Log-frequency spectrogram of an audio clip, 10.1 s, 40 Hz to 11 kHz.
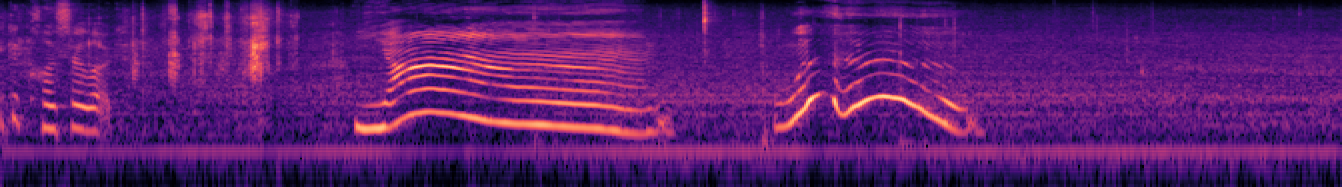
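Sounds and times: scraping rustling noises: 0.0s - 2.4s
faint electrical hum: 0.0s - 10.0s.

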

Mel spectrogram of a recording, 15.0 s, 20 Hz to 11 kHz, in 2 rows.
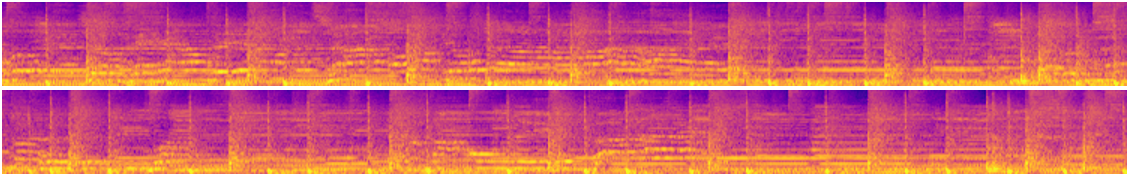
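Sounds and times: bass drum and snare strokes: 0.0s - 15.0s
live rock band playing: 0.0s - 15.0s.

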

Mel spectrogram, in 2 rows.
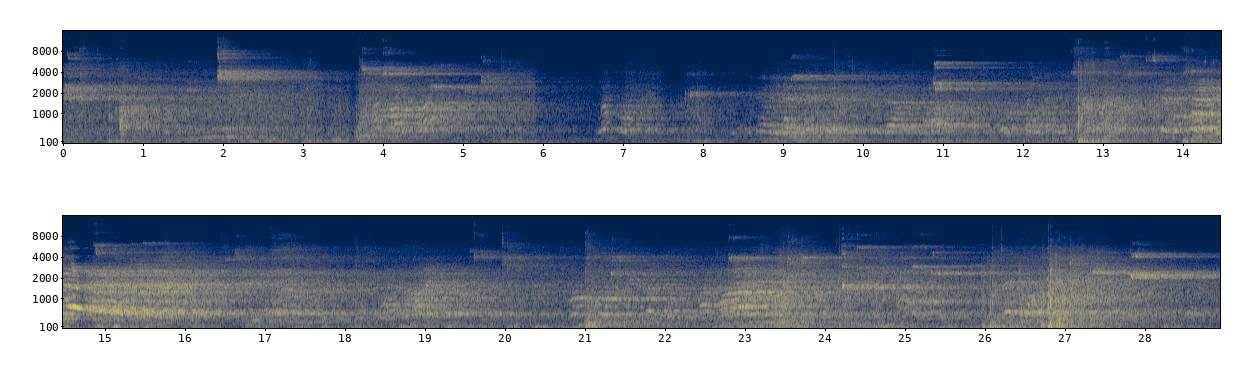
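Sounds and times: shoes squeaking on wooden floor: 0.0s - 5.9s, 19.5s - 21.8s, 22.7s - 28.9s
players shouting in a hall: 14.0s - 17.1s.

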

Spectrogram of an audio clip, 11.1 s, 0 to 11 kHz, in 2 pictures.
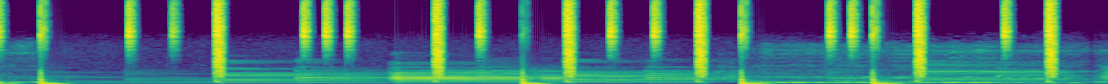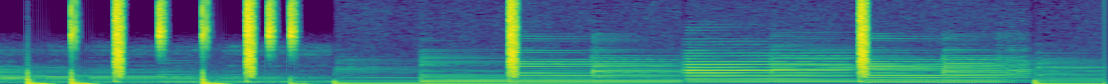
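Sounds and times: sharp drum hits: 0.0s - 7.2s
rap instrumental beat: 0.0s - 9.0s, 9.8s - 11.0s
deep bass notes: 3.8s - 9.0s.

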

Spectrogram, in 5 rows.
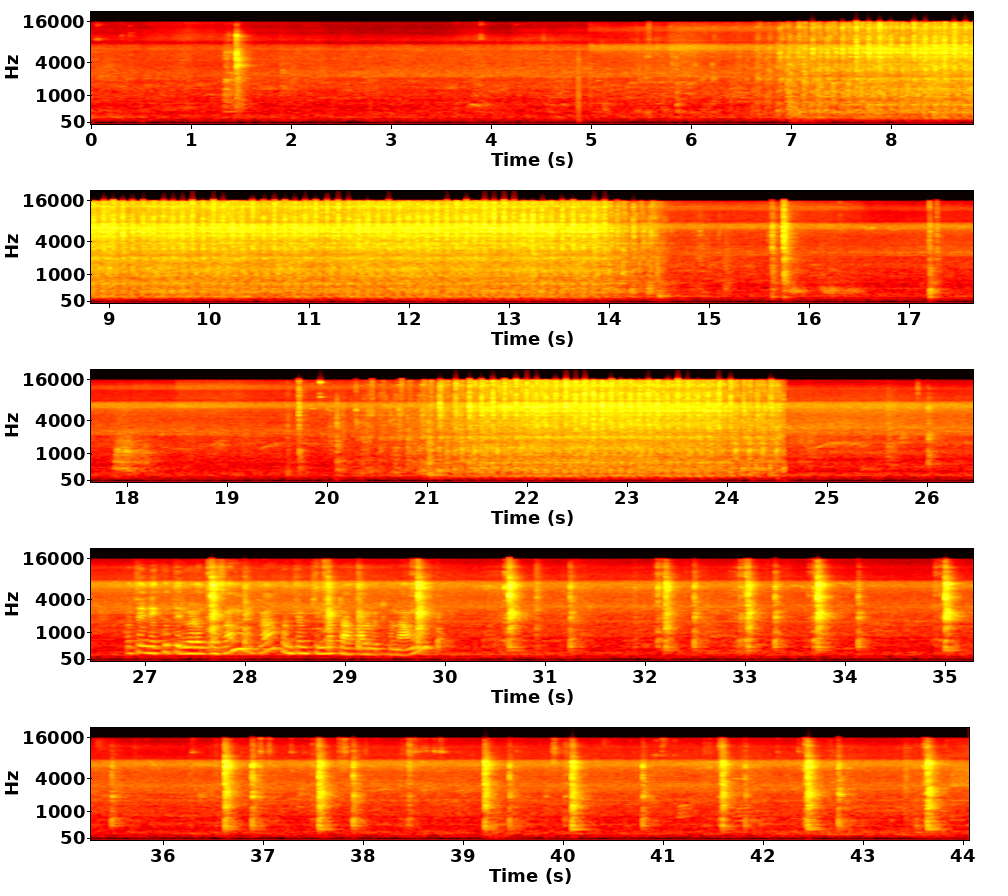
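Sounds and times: sewing machine rattling: 6.6s - 14.6s, 20.0s - 24.6s.

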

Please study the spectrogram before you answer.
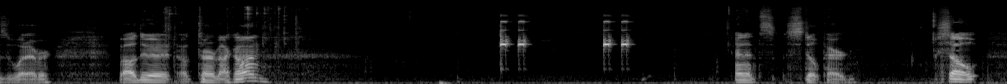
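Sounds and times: high-pitched warning beeps: 5.0s - 6.5s.

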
